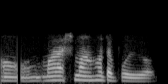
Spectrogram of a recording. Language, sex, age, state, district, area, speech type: Assamese, female, 60+, Assam, Dibrugarh, rural, conversation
